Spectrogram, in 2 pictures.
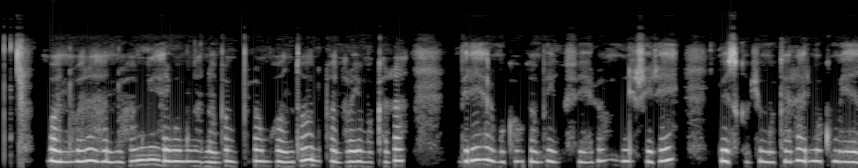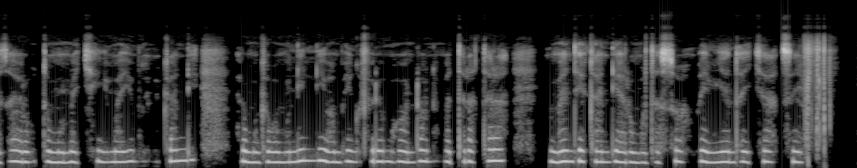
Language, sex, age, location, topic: Kinyarwanda, female, 18-24, Nyagatare, agriculture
